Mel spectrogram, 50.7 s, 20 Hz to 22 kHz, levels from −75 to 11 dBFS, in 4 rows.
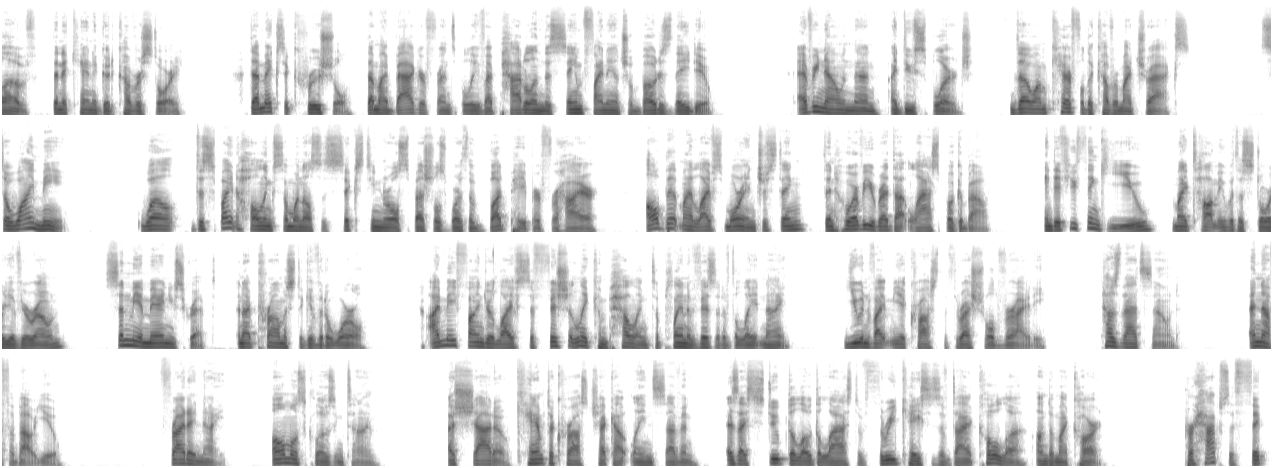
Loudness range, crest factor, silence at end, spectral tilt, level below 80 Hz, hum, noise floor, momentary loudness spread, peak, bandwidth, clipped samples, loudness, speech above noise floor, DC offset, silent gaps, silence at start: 4 LU; 18 dB; 0.05 s; -6 dB/octave; -46 dBFS; none; -78 dBFS; 9 LU; -4 dBFS; 17.5 kHz; under 0.1%; -21 LUFS; 58 dB; under 0.1%; none; 0 s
